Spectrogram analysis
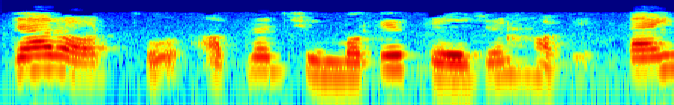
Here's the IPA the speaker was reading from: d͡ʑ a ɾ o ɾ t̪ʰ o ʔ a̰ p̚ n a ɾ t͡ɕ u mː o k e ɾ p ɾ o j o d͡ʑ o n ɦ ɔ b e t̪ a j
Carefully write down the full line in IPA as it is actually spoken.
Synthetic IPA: d͡ʑ a ɾ ɔ ɾ t̪ʰ o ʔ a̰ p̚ n a ɾ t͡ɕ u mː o k e ɾ p ɾ o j o d͡ʑ o n ɦ ɔ b e t̪ a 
